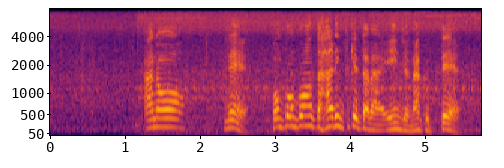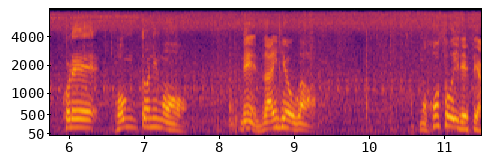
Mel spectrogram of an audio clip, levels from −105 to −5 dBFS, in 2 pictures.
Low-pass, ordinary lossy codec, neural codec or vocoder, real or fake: 7.2 kHz; none; none; real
